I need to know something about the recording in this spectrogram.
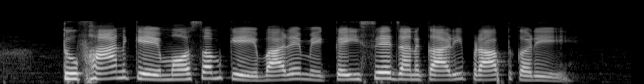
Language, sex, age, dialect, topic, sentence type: Magahi, female, 51-55, Southern, agriculture, question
